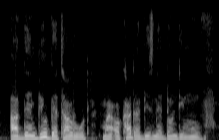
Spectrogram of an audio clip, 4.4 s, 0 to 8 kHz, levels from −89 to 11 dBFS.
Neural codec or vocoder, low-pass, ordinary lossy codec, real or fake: vocoder, 44.1 kHz, 80 mel bands, Vocos; 7.2 kHz; none; fake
